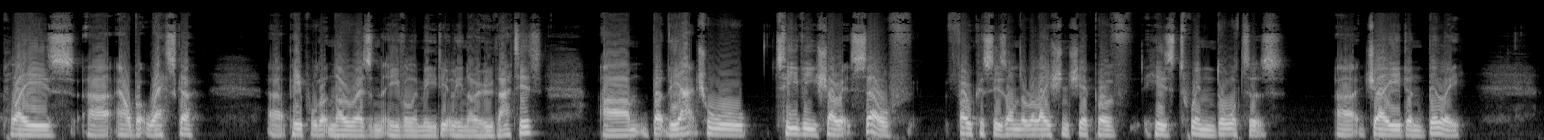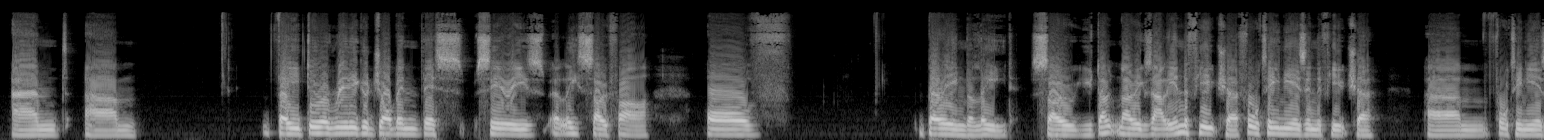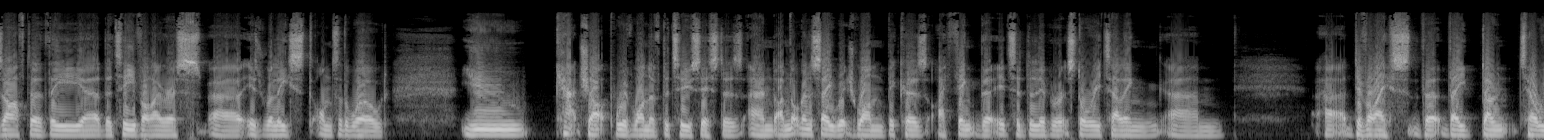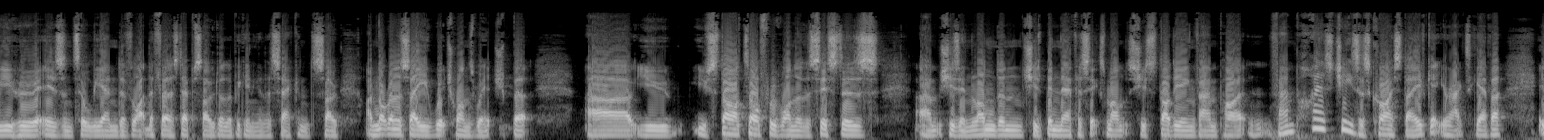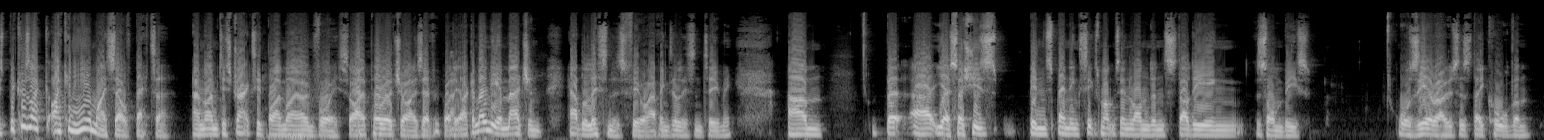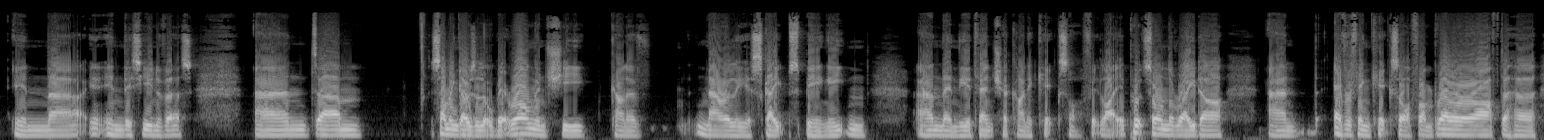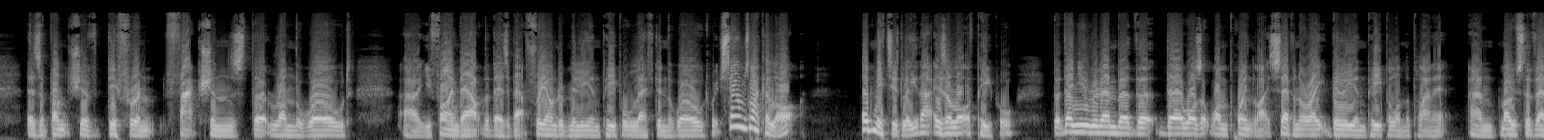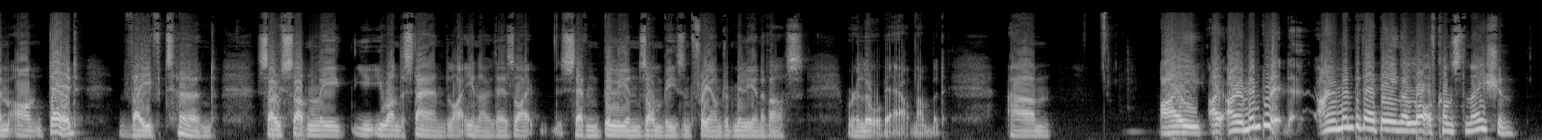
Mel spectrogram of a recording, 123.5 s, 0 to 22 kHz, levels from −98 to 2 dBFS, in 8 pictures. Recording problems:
distortion; heavy; 8% of the sound clipped

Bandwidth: 15.5 kHz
